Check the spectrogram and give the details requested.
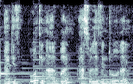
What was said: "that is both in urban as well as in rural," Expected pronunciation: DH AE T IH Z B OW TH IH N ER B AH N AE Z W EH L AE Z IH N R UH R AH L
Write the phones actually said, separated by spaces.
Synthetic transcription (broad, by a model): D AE T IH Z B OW T IH N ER B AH N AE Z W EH L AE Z IH N R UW R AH L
